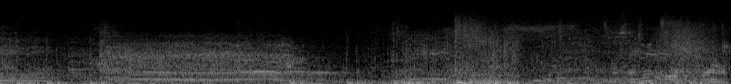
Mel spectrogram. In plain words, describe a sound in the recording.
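A large beast roars.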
